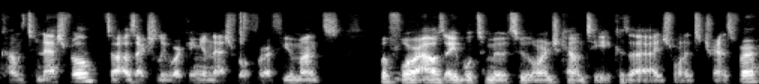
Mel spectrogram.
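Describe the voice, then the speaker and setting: A podcast guest from the Philippines chats in an easygoing, rambling way during a casual remote interview from his home in quarantine. His mid-range voice is gravelly and bright with a forceful tone.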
